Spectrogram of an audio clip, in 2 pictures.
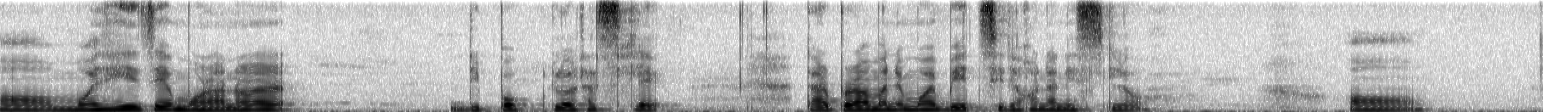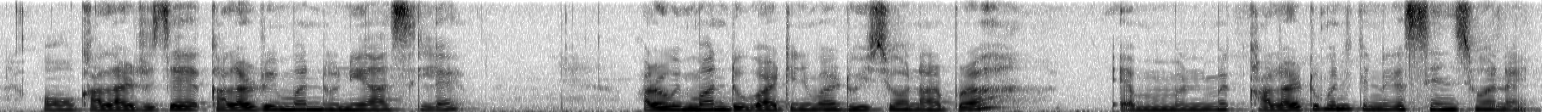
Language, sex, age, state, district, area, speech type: Assamese, female, 30-45, Assam, Charaideo, rural, spontaneous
